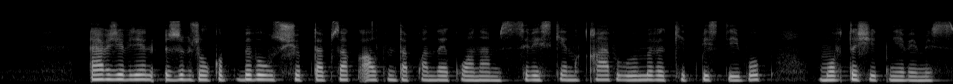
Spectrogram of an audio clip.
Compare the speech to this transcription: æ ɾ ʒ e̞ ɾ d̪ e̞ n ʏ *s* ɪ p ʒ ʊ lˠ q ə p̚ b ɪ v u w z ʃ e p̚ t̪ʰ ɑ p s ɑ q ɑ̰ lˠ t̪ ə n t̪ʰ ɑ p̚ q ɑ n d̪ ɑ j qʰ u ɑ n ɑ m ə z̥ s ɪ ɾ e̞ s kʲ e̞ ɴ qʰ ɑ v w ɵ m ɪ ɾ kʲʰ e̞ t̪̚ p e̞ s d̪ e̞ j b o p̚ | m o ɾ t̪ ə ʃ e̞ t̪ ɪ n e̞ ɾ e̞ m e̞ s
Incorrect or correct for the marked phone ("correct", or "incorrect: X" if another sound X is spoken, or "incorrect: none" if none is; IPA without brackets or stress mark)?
incorrect: z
